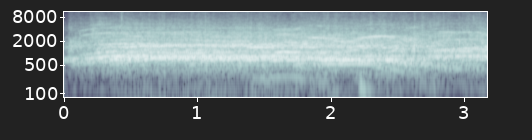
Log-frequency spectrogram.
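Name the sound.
audience applauding and cheering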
